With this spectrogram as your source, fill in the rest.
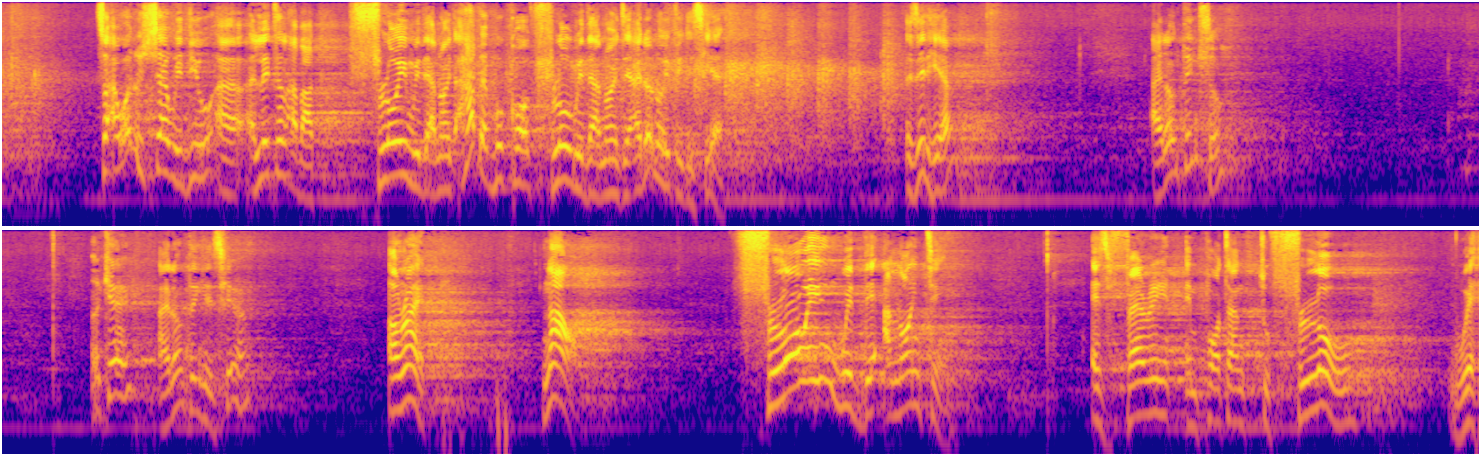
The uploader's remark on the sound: Preached at the Nakpanduri Pastors‘ Conference.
